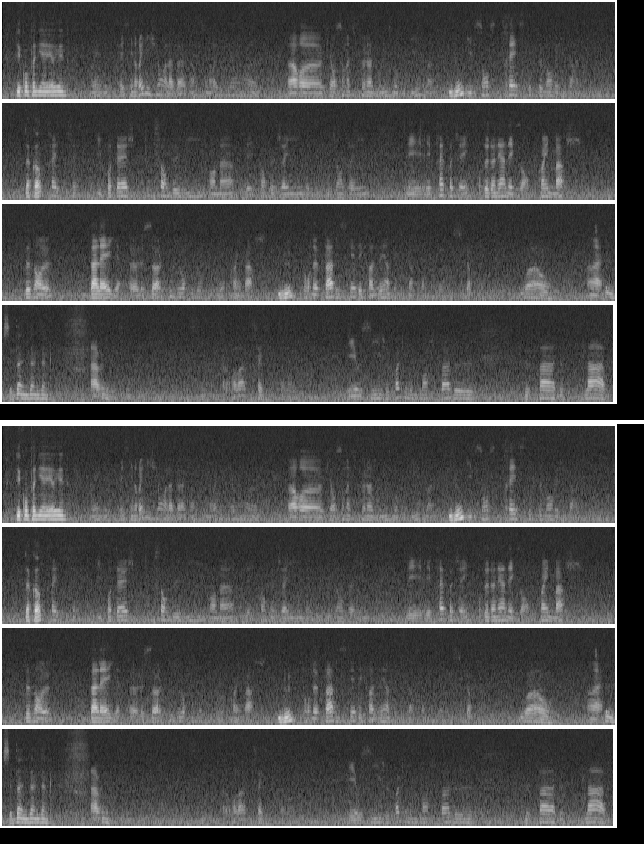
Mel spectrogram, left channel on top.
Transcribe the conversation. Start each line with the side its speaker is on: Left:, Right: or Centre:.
Right: des compagnies aériennes.
Left: oui, oui, oui, c'est une religion à la base, hein, C'est une religion, euh, alors euh, qui ressemble un petit peu à l'hindouisme, au bouddhisme.
Right: Mhm,
Left: et ils sont s- très strictement végétariens,
Right: d'accord.
Left: très très strict. Ils protègent toute forme de vie en Inde. Il y a des temples Jain, et des, des gens Jain, les, les prêtres Jain. Pour te donner un exemple, quand ils marchent devant eux, ils balayent euh, le sol, toujours, toujours, toujours quand ils marchent.
Right: Mhm.
Left: pour ne pas risquer d'écraser un petit insecte euh, sous leur pas.
Right: Waouh!
Left: Ouais.
Right: Dingue, c'est dingue, dingue, dingue.
Left: Ah oui,
Right: Mm.
Left: oui, c'est, c'est alors là très strictement végétarien. Et aussi, je crois qu'ils ne mangent pas de de pas de plats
